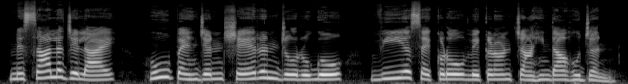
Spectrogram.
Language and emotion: Sindhi, neutral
